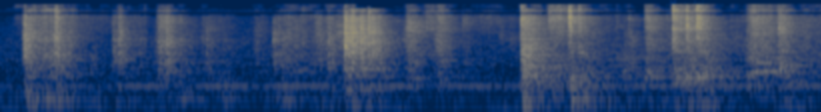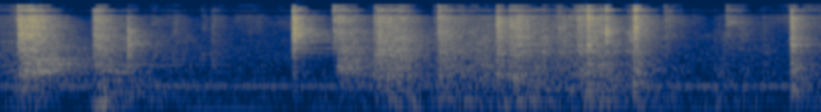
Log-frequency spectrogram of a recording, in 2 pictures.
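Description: Stainless-steel deep fryer parts being handled: wire fry baskets and steel lids set into the tanks in a series of metallic clanks and scrapes, some ringing briefly.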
